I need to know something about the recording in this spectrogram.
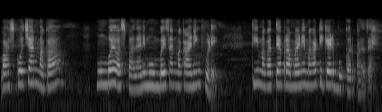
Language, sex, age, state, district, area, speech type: Goan Konkani, female, 18-30, Goa, Murmgao, urban, spontaneous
